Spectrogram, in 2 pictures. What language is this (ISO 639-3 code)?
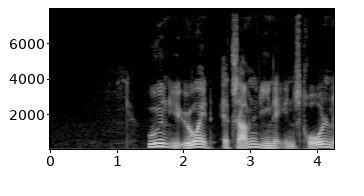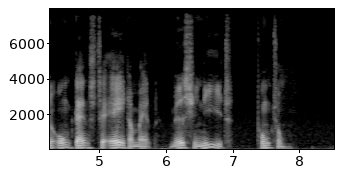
dan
